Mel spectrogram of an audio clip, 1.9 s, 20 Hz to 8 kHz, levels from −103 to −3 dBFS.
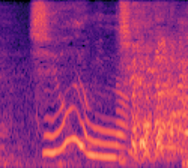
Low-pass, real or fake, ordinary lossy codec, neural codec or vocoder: none; real; none; none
